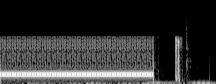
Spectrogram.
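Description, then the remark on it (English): A loud, steady telephone line tone hums for about a second and a half as a prank phone call connects, then cuts off abruptly, followed by a couple of brief clicks on the line. “right now it is the nephew here with today's prank phone call.”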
